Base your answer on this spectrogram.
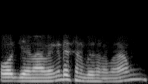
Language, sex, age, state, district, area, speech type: Tamil, male, 30-45, Tamil Nadu, Cuddalore, urban, conversation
